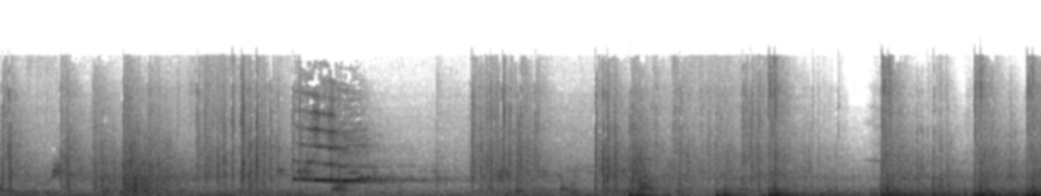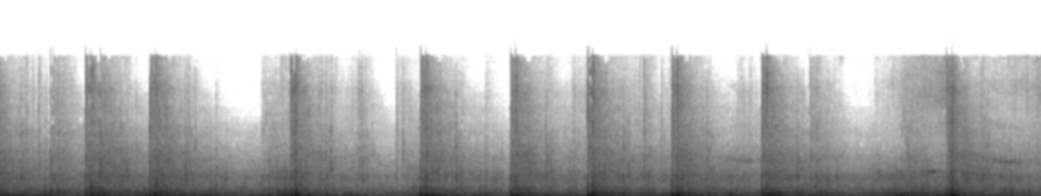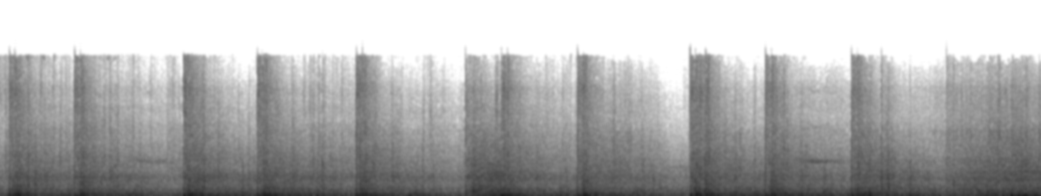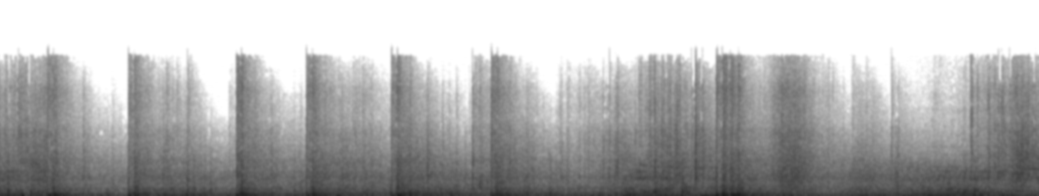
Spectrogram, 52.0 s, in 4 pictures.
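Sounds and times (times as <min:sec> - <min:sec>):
firework crackle: 0:00.0 - 0:52.0.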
